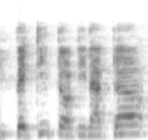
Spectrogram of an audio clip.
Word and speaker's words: petit ordinateur: We remember we talked about petit. When the word adjective, petit, is isolated, petit, you don't pronounce the T. But here you say petit ordinateur. You join. Petit ordinateur.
